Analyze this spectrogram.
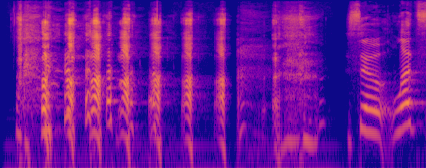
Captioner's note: laughing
